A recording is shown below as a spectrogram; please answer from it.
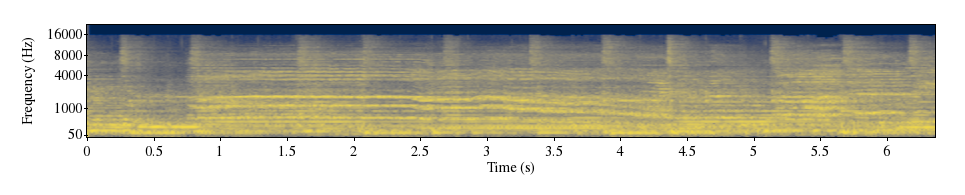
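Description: Choir singing a Christian hymn with male lead vocal and electronic keyboard accompaniment, over a steady beat.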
